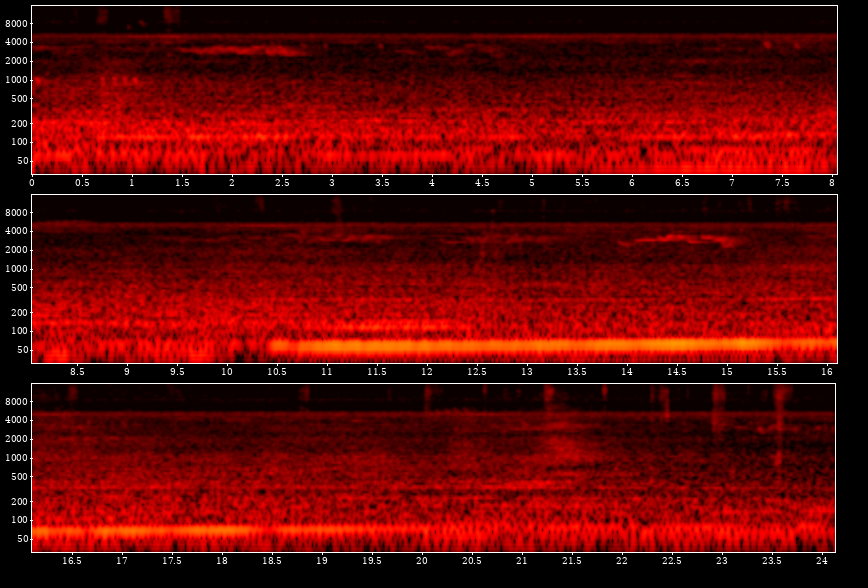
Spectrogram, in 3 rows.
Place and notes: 向山遊客中心, Nantou County - Bird and traffic sounds
Bird and traffic sounds
Zoom H2n MS+XY
Yuchi Township, Nantou County, Taiwan, 18 May, ~07:00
